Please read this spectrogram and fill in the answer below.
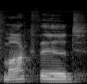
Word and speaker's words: MOCVD: Now we've got 2 more exciting announcements, including Alliance MOCVD, which I pronounce Alliance MOCVID. It's a little, rolls off the tongue a little bit better.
